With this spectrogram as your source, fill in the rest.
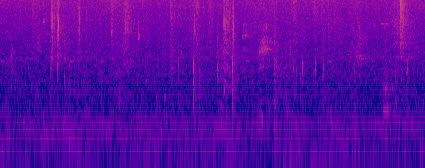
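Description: Paper rustles faintly in a young man's hands.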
